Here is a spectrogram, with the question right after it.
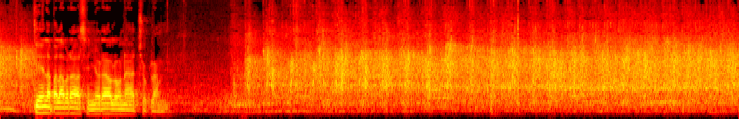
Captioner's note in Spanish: Aplausos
